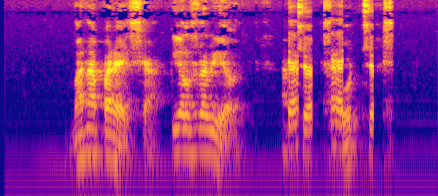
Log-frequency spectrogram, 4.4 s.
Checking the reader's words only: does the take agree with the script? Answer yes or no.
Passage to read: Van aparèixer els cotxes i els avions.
no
